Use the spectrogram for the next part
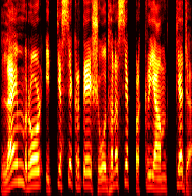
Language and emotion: Sanskrit, neutral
